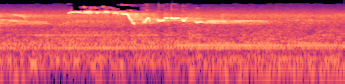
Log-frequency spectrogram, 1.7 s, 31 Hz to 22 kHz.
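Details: European robin (Erithacus rubecula) song at Teddington Lock, UK, filmed handheld with a Nikon P900 on a windy day: a brief, piercing high phrase with a quick downward swoop into twittering notes, set against wind noise and a low hum.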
